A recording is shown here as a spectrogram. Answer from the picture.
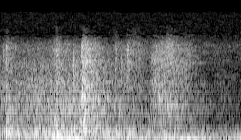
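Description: Rustling and scraping handling noise from plants being pulled and handled off camera, over a steady low rumble.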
